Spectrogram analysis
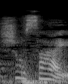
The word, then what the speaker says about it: Xocai: They're called Xocai, and it's spelled X-O-C-A-I.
